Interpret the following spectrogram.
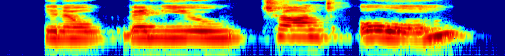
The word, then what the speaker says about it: Om: You know, when you chant Om, which is a combination of 3 syllables, you can feel those vibrations from here till your solar plexus, which is below your chest.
